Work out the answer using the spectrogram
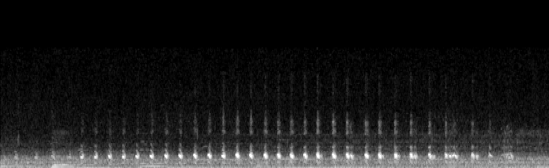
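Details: Chukar partridge near Kamloops, where the species was introduced and lives on range land: a long run of dry, clucking chuck notes, about three or four a second, building and then easing off, with soft music underneath.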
